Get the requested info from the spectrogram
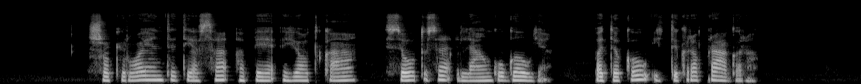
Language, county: Lithuanian, Kaunas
